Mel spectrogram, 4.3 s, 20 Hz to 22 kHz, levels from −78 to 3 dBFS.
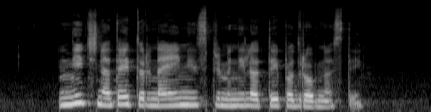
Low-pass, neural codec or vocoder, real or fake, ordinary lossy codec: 19.8 kHz; vocoder, 48 kHz, 128 mel bands, Vocos; fake; none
